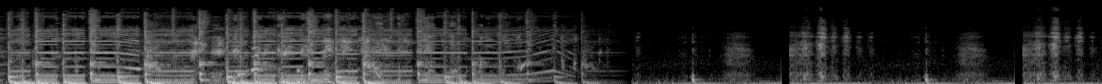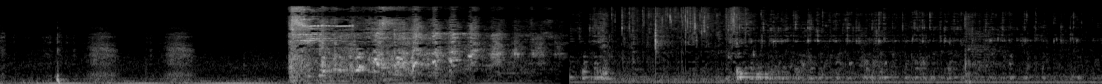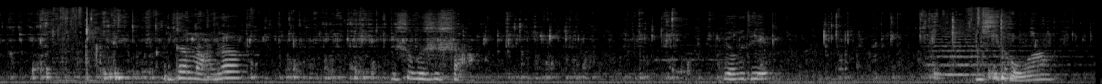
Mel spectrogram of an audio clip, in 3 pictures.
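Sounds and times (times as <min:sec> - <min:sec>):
tap water running into bottle: 0:16.7 - 0:33.0.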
